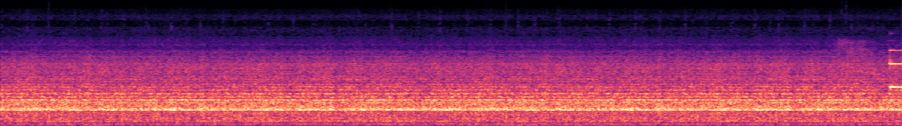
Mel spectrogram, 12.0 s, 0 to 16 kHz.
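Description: A Class 91 electric locomotive with HST stock runs in Train Simulator Classic between London St. Pancras and Bedford, giving a steady, loud rumble and hum that continues evenly with no speech.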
